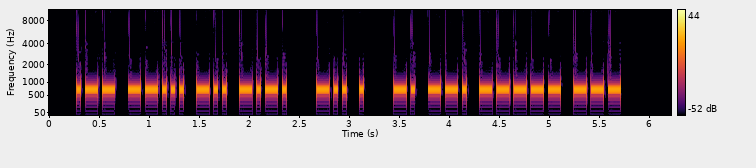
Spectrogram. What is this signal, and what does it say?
Morse code, heard as a keyed tone, about 28 wpm, 700 Hz. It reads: W7DC DE NG0O
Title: USA Callsign DE Callsign - 4 Characters - 28wpm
